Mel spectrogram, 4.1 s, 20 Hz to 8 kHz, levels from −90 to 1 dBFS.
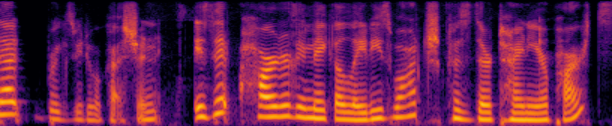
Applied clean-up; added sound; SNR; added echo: neural mask model DeepFilterNet 3.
